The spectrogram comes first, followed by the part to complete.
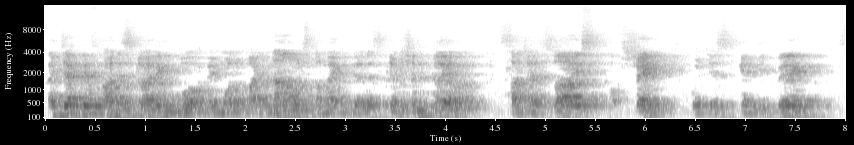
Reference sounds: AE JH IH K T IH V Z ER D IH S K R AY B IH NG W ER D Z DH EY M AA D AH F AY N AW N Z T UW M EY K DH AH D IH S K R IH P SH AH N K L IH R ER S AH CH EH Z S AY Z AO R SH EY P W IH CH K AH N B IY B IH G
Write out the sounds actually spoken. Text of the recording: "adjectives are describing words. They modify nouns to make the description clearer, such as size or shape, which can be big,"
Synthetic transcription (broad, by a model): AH JH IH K T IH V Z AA D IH S K R AY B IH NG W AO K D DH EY M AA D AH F AY N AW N S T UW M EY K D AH D IH S K R IH P SH AH N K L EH L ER S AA CH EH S AY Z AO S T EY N W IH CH K AH N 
